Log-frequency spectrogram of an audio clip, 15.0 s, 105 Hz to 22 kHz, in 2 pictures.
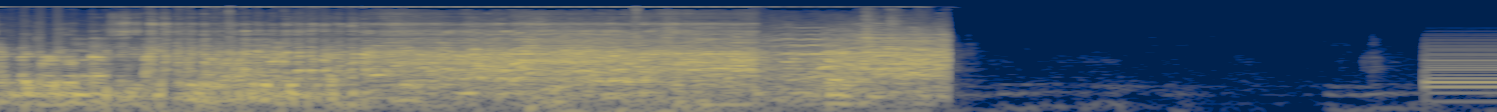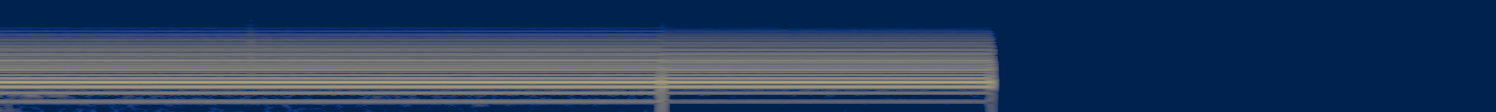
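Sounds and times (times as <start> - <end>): electronic buzzing tone: 7.2 - 12.5.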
